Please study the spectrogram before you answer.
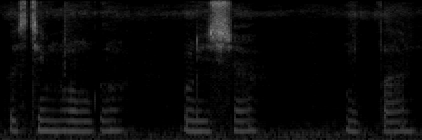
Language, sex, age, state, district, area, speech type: Santali, female, 18-30, West Bengal, Birbhum, rural, spontaneous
